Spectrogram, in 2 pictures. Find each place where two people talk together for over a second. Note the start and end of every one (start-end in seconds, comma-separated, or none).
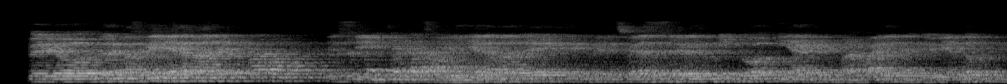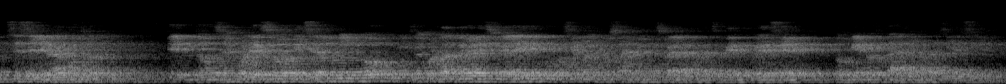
3.2-4.5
